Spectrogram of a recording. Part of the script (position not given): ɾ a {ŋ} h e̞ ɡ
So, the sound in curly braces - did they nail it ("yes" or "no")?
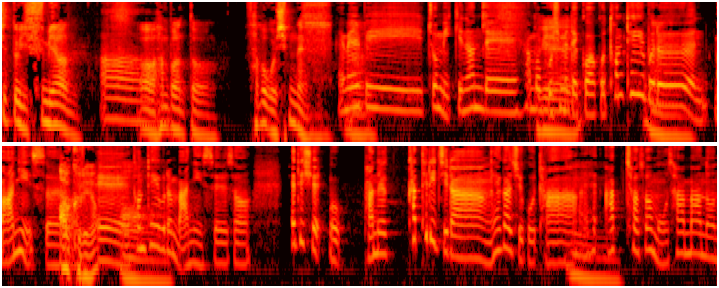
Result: yes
